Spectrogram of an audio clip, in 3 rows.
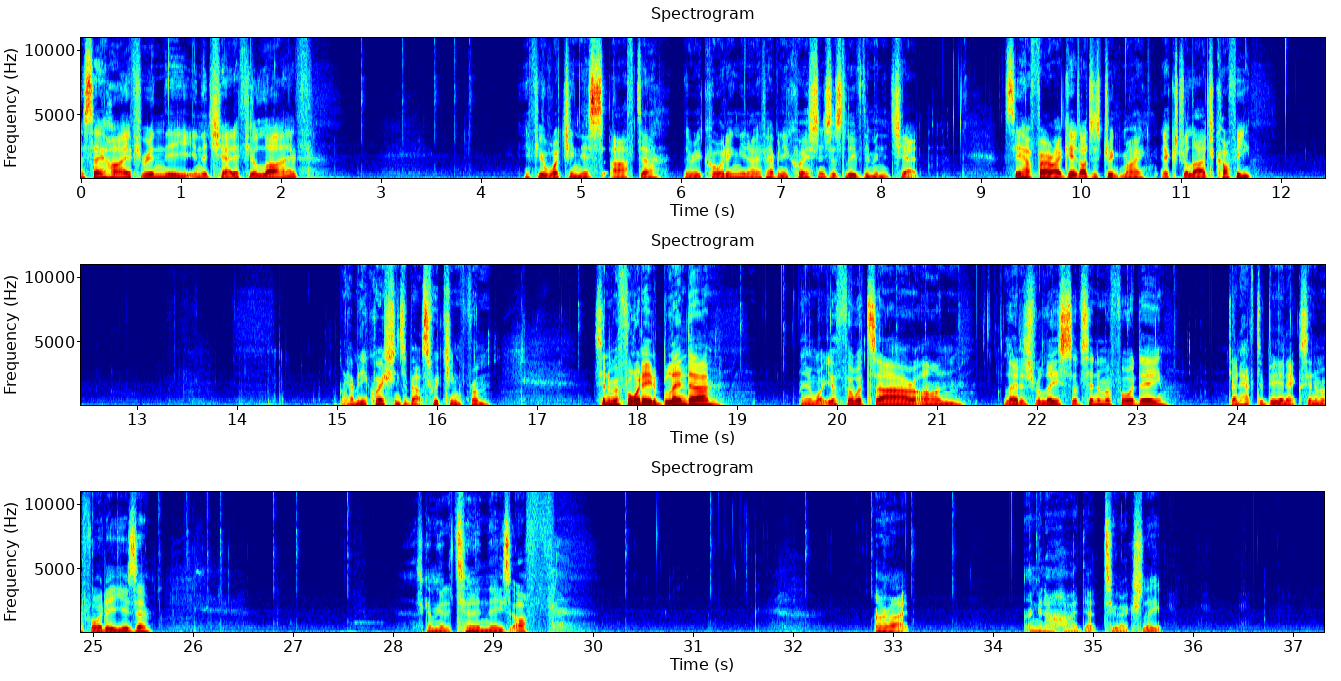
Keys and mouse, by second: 2.6-3.0 middle drag, 3.4 shift+middle click, 3.7-4.4 middle drag, 5.1-8.0 middle drag, 8.7 middle click, 17.2-17.6 middle drag, 18.4 shift+space, 18.9 middle click, 20.1-20.4 middle drag, 21.0-22.1 middle drag, 22.7-23.2 middle drag, 23.8-24.2 middle drag, 24.5-24.8 shift+middle drag, 25.1-25.5 middle drag, 25.8 shift+middle drag, 26.1-26.6 middle drag, 26.9 middle click, 28.6 click, 30.1-31.0 middle drag, 31.9-32.6 shift+middle drag, 33.0 middle click, 34.2 click.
